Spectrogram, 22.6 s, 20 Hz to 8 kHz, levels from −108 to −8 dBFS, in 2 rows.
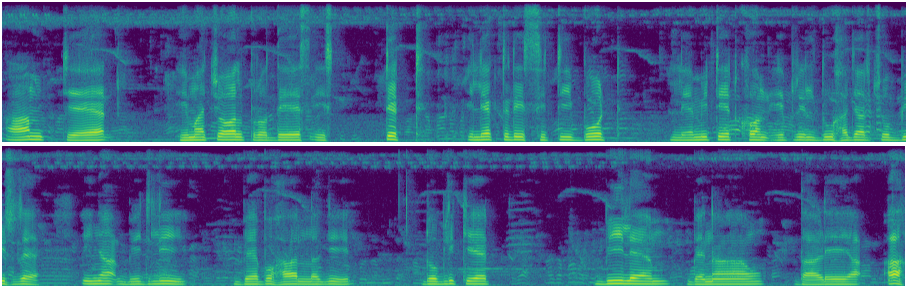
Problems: background sounds at intervals, continuous background conversations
